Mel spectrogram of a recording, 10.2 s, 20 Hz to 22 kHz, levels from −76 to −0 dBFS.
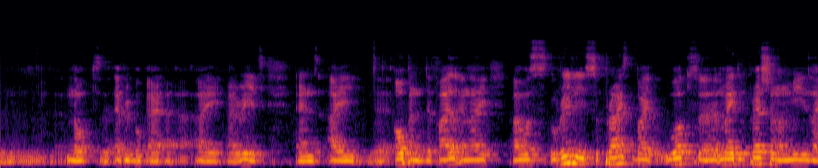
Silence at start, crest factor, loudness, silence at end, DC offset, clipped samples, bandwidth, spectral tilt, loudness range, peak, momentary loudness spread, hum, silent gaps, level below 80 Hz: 0 s; 16 dB; -23 LUFS; 0 s; under 0.1%; under 0.1%; 8.2 kHz; -7.5 dB/octave; 4 LU; -6 dBFS; 9 LU; none; none; -82 dBFS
